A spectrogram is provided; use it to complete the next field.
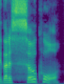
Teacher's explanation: You need to put strong physical energy on the word so. You push a lot of air out on that word to show your excitement.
